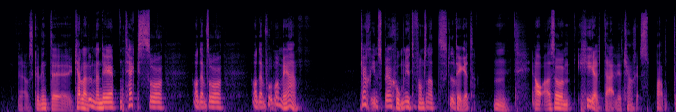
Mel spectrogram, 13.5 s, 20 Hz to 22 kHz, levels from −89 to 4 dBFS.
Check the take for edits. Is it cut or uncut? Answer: cut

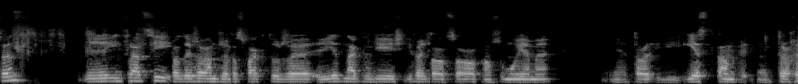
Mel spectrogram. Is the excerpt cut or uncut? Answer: cut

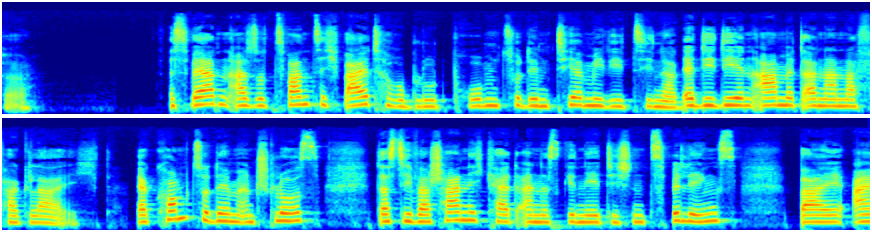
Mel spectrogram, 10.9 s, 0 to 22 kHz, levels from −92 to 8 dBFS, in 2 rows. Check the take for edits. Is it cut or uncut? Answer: cut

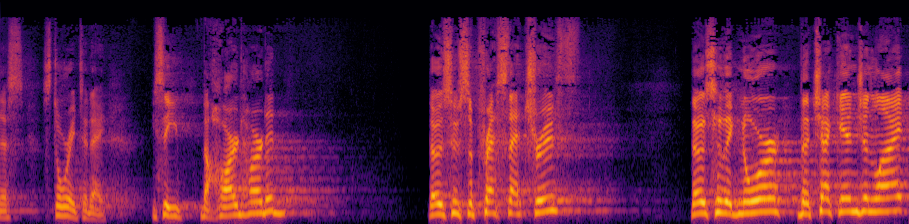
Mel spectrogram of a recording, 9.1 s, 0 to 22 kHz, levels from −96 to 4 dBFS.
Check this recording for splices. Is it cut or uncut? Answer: uncut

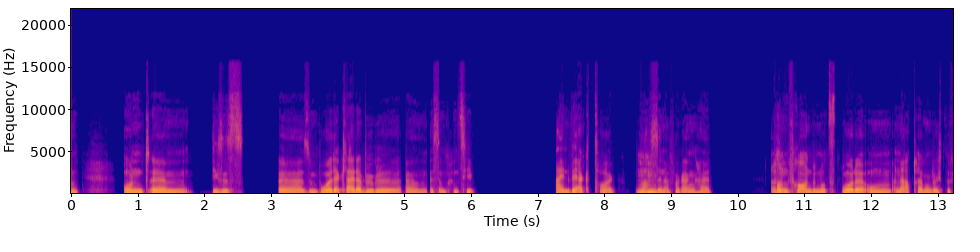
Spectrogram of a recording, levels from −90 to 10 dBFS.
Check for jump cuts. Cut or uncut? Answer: uncut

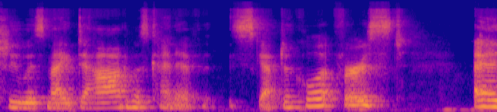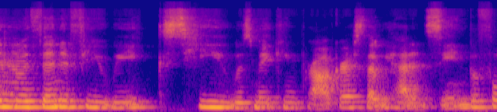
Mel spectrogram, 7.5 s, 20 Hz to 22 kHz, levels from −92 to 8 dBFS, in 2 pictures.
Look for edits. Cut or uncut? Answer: cut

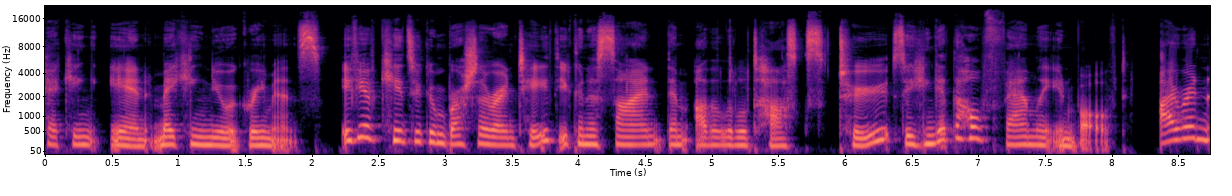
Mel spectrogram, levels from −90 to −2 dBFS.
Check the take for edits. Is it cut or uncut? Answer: uncut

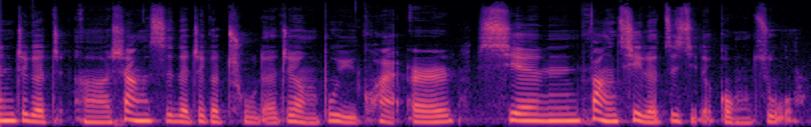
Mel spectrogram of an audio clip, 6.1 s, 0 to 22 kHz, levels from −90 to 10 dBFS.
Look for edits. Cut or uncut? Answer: cut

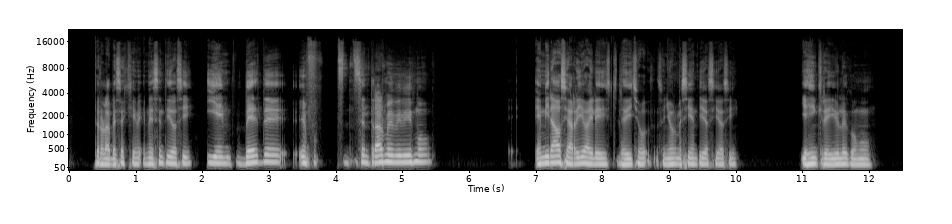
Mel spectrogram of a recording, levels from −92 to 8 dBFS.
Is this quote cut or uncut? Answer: cut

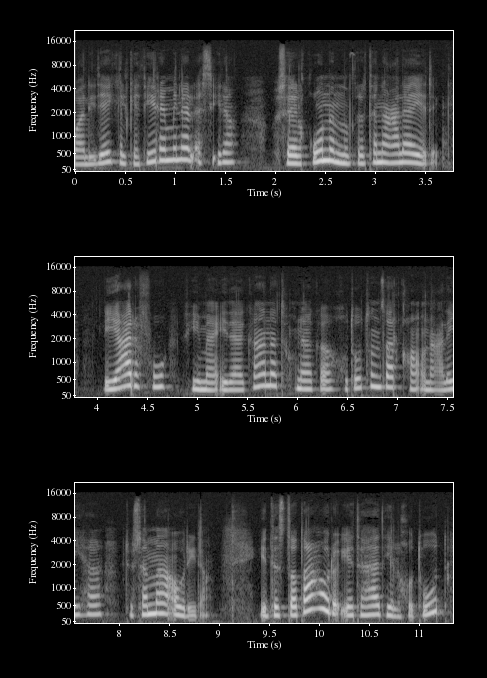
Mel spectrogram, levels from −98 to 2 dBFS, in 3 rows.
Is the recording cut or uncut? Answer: uncut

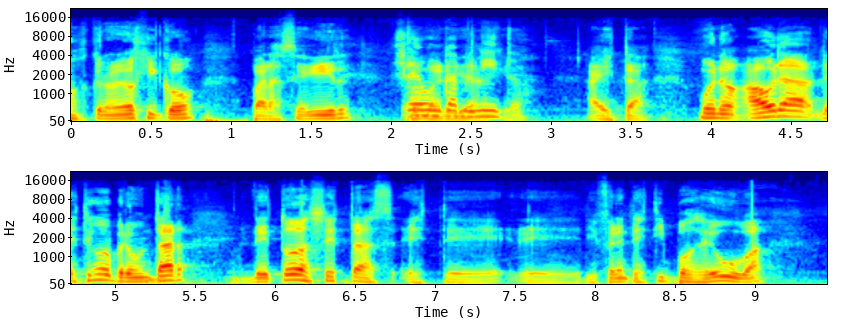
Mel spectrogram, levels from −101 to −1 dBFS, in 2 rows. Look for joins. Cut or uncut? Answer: cut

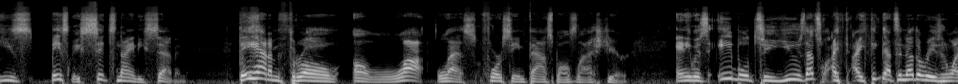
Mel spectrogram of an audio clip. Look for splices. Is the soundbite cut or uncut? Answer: uncut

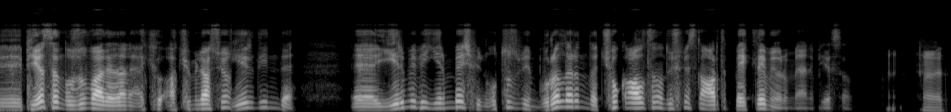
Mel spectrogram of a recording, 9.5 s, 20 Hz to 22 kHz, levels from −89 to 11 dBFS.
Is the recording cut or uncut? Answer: cut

